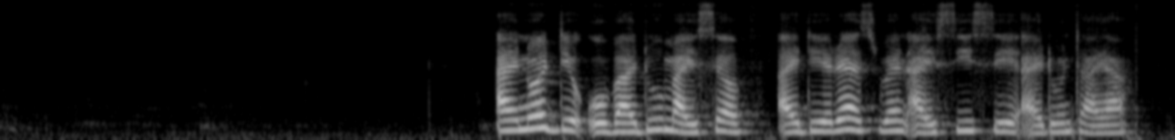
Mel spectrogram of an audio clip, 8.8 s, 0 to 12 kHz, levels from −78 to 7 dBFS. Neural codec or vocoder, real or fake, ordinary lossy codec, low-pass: none; real; none; 10.8 kHz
